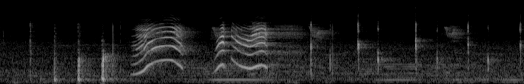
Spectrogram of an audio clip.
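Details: Rose-ringed parakeet kept as a pet, talking indoors: two rising-then-falling harmonic word-like calls in quick succession, surrounded by sharp clicks and a low hum.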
